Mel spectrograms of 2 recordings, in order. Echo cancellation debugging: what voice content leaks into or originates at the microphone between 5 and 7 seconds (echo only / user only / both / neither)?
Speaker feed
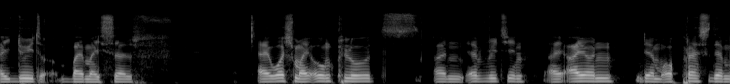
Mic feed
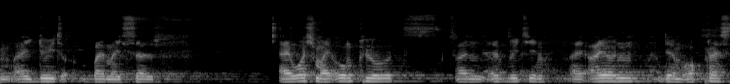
both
